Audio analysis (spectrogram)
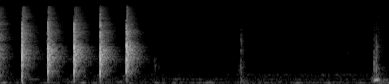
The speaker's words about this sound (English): Jason Garrett, he's out there clapping. What the hell are you clapping for? You should be capping. Not clapping, capping.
